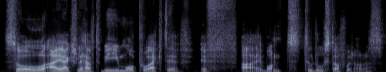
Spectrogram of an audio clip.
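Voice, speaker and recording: A man's voice: on the low side, fairly even intonation, a little slow, creaky, bright, forceful tone, no room sound. A man with a Norwegian accent whose native language is Norwegian, speaking hesitantly with many fillers as a podcast guest. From Norway.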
